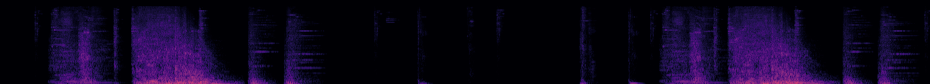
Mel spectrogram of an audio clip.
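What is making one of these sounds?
A loud swelling whoosh rises and fades.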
